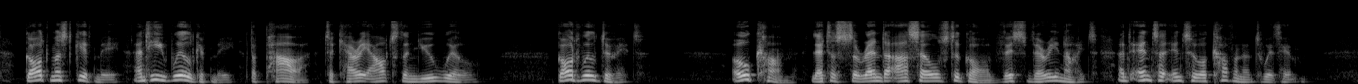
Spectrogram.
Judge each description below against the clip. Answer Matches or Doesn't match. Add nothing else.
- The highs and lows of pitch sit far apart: Matches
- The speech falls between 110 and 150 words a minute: Doesn't match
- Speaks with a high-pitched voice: Doesn't match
